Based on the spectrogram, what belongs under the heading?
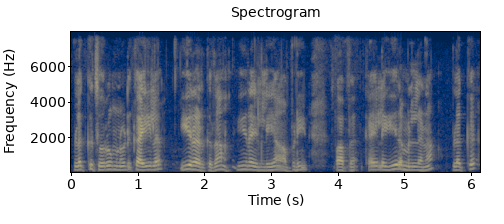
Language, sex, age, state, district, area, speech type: Tamil, female, 45-60, Tamil Nadu, Thoothukudi, rural, spontaneous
